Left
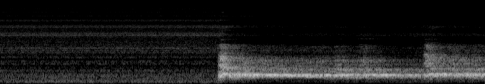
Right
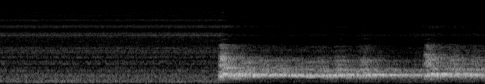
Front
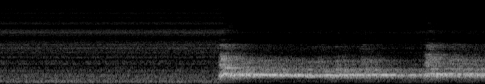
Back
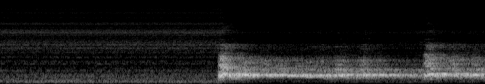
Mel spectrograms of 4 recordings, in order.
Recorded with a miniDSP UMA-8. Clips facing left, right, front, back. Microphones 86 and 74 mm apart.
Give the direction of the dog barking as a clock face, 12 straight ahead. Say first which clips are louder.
Even, back 3 dB; 6 o'clock.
